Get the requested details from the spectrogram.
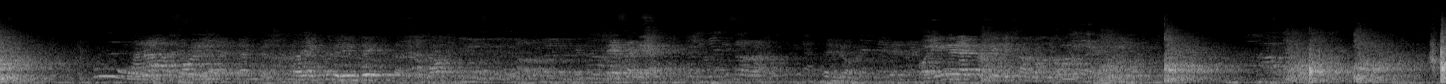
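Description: Men talk casually between points in an echoing hall.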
